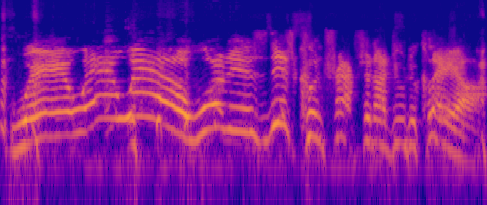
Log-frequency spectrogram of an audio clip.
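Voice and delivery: put-on Southern gentleman accent. Hosts joking about a speech, one doing a fake Southern accent. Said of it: "That is the way Southern people talk".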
